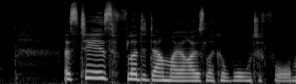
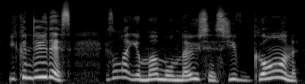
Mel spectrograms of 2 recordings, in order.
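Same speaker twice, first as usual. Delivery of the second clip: louder, insistent pep talk; urging on; 4 semitones higher, 7 dB louder than usual. A narrator's reading. Leah's guts telling her to go, urging. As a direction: push her to be brave. Gut feeling urges her on.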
